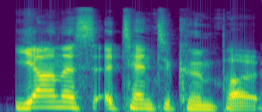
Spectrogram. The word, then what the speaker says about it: Giannis Antetokounmpo: Giannis Antetokounmpo is how, but that's...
